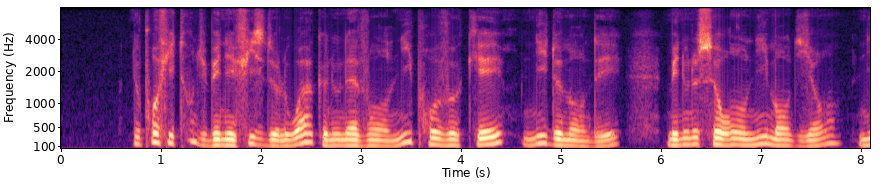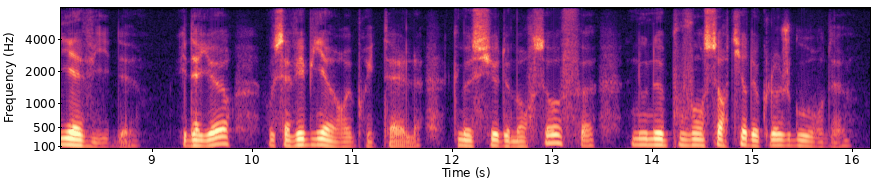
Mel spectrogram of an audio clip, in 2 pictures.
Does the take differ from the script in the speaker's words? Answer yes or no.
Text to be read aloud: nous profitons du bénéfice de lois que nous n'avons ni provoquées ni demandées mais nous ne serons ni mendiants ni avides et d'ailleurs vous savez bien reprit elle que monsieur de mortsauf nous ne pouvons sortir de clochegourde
no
